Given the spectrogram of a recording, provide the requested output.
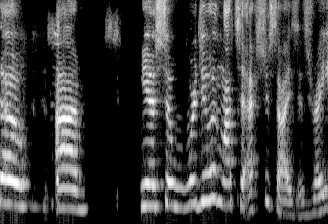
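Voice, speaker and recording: With lively intonation, a woman speaks at a fairly slow pace in a New Jersey accent. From New Jersey, Italian-American. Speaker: real estate trainer, podcast co-host. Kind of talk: casual chat.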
